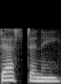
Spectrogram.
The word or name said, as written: destiny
